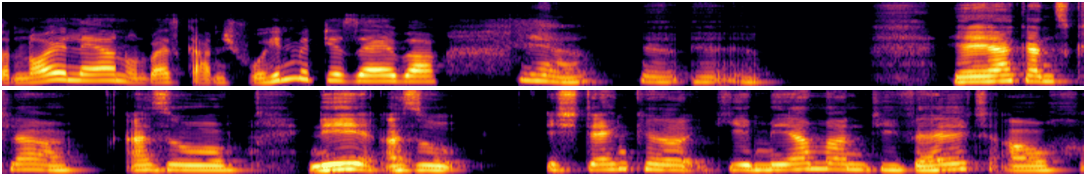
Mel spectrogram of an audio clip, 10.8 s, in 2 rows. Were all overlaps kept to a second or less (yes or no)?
yes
